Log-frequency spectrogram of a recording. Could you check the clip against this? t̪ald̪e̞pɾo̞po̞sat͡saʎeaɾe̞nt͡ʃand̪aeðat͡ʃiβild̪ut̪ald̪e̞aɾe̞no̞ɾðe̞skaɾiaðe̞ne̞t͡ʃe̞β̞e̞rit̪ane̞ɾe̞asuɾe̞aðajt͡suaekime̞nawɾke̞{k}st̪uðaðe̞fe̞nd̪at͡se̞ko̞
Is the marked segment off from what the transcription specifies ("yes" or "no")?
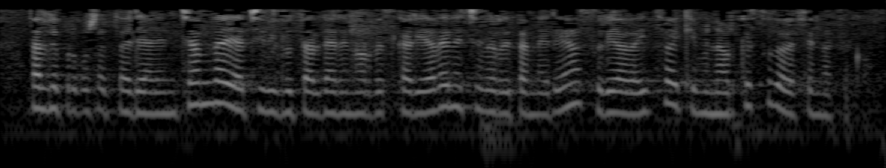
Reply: yes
